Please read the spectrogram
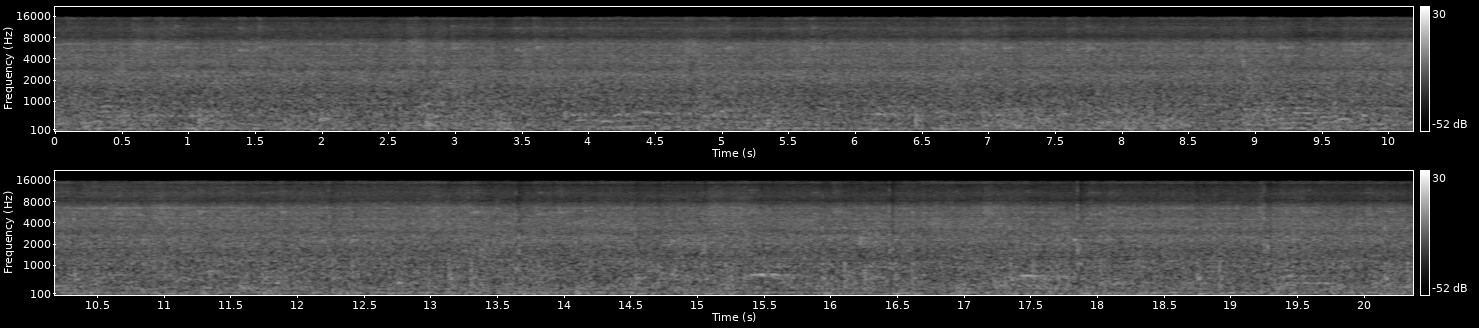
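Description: Automatic eyedrop bottle packing line running: a steady machine noise from the conveyor and bottle-feeding equipment, with a low steady hum underneath.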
